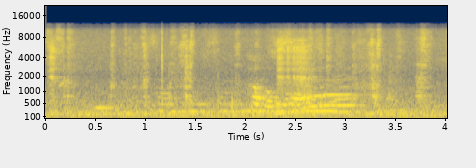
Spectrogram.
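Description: A marker scratching on paper as numbers are written by hand, in short strokes, with a faint voice in the background about two seconds in.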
